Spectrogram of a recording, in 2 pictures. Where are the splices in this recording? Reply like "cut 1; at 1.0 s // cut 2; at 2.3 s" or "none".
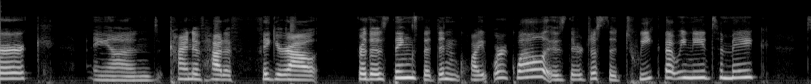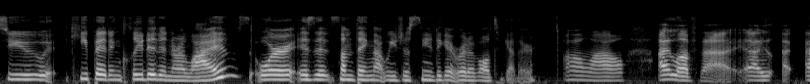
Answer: none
